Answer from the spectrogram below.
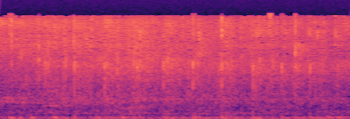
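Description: An audience at a Christmas church service applauds steadily to welcome the pastor to give the sermon, many hands clapping in a dense, continuous patter that holds an even, fairly loud level throughout, with no voices standing out.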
